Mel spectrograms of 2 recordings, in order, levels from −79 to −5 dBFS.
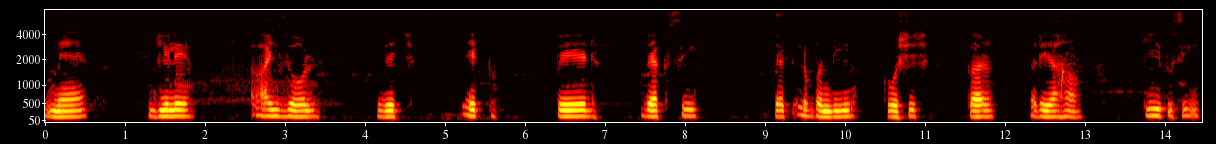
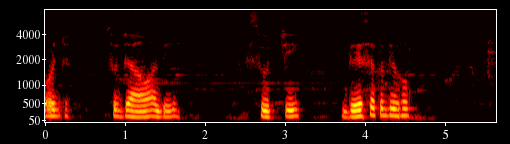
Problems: background sounds at intervals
